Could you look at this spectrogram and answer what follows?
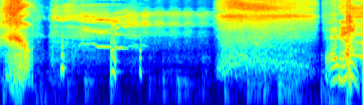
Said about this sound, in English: Oh, no. He's sniffing those peppers. Oh, think of it. Here it comes. Pepper sniffing havens over here.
